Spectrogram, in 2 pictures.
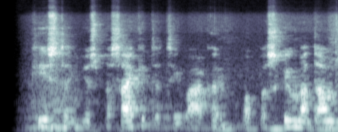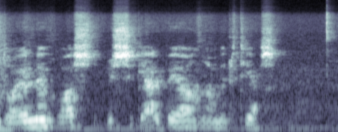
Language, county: Lithuanian, Kaunas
